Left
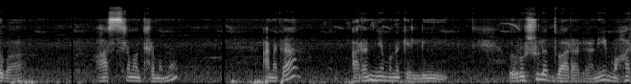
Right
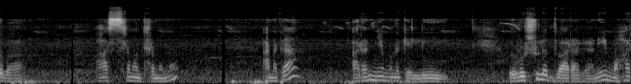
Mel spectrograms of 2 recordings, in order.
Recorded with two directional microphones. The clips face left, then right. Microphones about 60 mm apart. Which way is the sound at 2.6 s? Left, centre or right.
Left.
